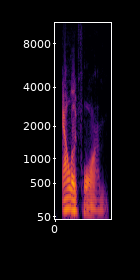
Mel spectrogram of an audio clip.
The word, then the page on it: aliform: American English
